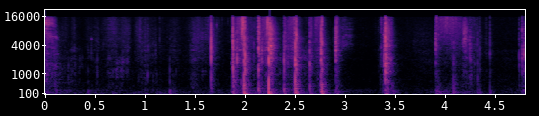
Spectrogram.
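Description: Tarot cards being shuffled by hand: a quick run of light card flicks and slaps in the middle, then a short soft rustle of cards near the end.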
